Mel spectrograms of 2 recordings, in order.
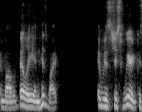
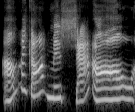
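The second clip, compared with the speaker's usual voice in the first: high, loud mock gushing, last word drawn out; fake friendly greeting; 14 semitones higher, 5 dB louder, much slower than usual. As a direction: squeal a phony, over-delighted hello. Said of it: "like, fake thing back and forth".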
